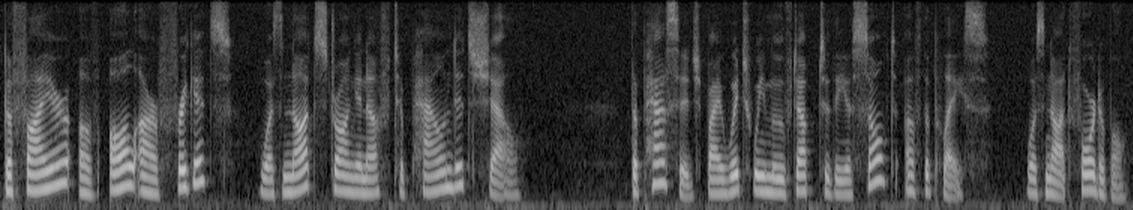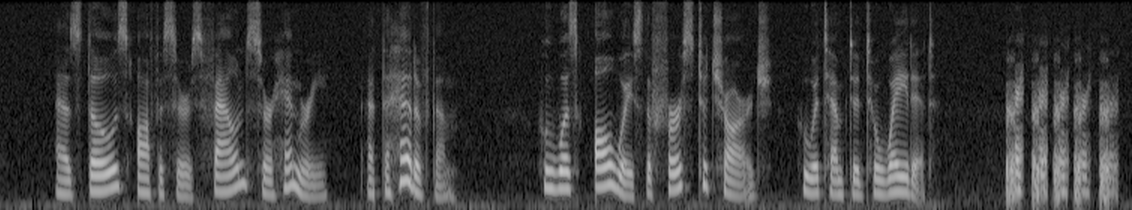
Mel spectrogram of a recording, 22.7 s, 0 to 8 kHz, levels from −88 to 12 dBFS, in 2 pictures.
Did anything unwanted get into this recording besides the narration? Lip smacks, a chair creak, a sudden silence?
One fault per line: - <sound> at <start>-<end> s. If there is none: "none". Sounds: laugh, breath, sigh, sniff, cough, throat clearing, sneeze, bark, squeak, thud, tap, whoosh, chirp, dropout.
- laugh at 21.4-22.5 s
